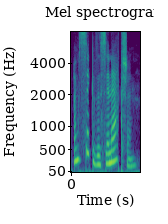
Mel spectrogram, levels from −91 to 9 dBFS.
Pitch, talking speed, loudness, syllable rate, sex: 235 Hz, 215 wpm, -17 LUFS, 5.6 syllables/s, female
